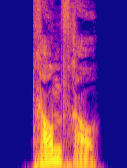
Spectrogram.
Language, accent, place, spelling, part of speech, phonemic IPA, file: German, Germany, Berlin, Traumfrau, noun, /ˈtʁaʊ̯mˌfʁaʊ̯/, De-Traumfrau.ogg
- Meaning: dreamgirl, girl of one's dreams, dream woman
